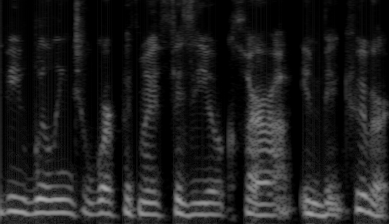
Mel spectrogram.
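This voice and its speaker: An unremarkable speaking voice at a fairly quick pace, with ordinary pitch variation and a dry, close sound with no echo. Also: woman. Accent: Canadian. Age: 60s. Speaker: founder and guest on a wellness podcast. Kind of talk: personal testimony in an interview.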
